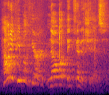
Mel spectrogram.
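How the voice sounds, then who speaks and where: An extremely high-pitched man with big swings in pitch talks fast while hosting an informal convention panel. He's also a podcast co-host and explains things with dry humor. The indoor panel room is echoey, the mic distant, and there's background noise.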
